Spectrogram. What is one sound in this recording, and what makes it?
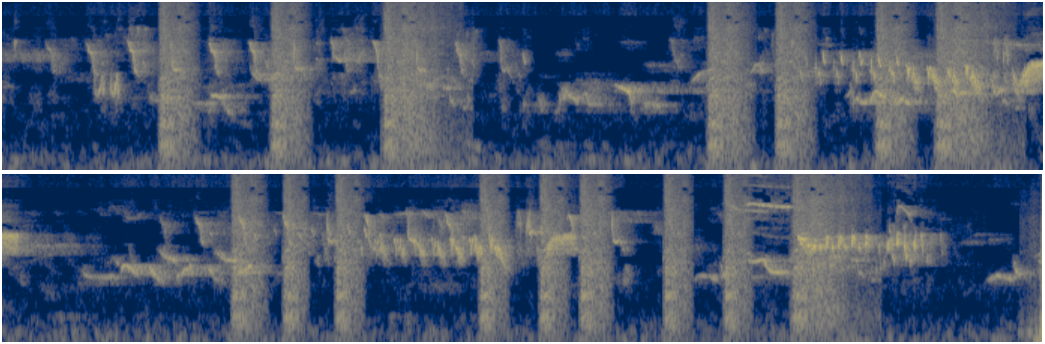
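A small trowel scrapes and scoops damp sand.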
